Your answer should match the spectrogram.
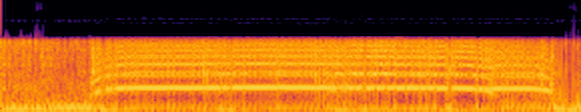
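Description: Live Celtic rock band: the bass and drums drop back while one instrument holds a single long high note, sliding up into it about a third of a second in and falling off just before the band comes back in.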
